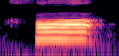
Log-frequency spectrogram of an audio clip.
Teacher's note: یہ حلق کے اوپر والے حصے سے ادا ہوتا ہے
